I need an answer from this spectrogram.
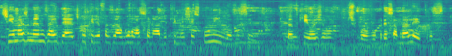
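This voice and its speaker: A woman's voice: a little high, quick pace, crowd noise. Young woman, São Paulo accent, hesitant slangy chat, music bed. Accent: Brazilian Portuguese, São Paulo. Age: young adult. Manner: slangy, hesitant, many fillers. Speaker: interviewee. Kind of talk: casual chat.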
